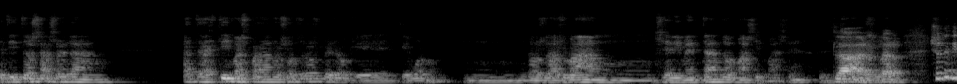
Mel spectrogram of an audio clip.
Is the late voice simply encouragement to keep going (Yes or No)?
No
